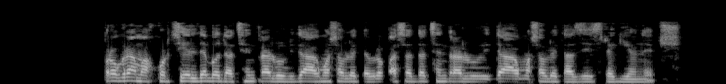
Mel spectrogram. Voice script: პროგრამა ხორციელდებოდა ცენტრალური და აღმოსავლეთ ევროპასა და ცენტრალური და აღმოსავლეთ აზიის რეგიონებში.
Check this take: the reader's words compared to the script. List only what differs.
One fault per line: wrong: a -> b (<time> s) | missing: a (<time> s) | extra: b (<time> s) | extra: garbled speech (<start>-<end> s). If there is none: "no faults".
no faults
